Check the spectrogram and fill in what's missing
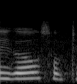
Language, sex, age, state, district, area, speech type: Bodo, female, 18-30, Assam, Chirang, rural, read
